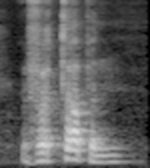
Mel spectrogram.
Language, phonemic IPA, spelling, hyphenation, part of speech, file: Dutch, /vərˈtrɑpə(n)/, vertrappen, ver‧trap‧pen, verb, Nl-vertrappen.ogg
- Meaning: 1. to tread, to trample 2. to humiliate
